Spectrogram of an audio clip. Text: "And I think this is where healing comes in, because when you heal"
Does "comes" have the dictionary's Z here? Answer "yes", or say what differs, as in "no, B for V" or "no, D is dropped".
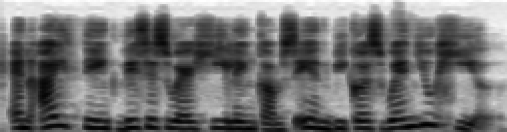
no, S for Z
